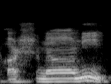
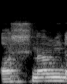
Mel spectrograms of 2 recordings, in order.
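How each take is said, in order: First: The first consonant is a palatal sh sound. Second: The first consonant is a plain s sound. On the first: The speaker calls it right. "তালবস্য যেহেতু" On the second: The speaker calls it wrong. "নয়"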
